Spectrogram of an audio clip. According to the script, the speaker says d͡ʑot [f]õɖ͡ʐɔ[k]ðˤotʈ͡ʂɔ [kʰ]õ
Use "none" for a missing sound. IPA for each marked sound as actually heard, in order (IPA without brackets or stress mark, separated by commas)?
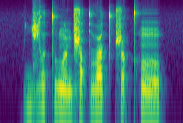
v, t, kʰ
